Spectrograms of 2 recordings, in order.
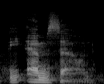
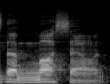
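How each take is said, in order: First: "M" said as the letter name em. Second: "M" said as the sound muh. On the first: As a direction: say "M" as em, softer. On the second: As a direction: say "M" as muh, not the letter name. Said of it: "Three is the M sound". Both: Shown as a demonstration.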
